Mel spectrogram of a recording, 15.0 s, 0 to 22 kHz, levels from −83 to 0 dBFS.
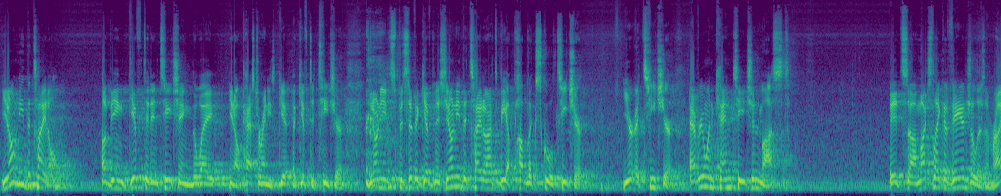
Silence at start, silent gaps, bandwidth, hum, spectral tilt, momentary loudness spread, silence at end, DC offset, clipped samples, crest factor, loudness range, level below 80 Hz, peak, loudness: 0 s; none; over 20 kHz; none; -4.5 dB/octave; 14 LU; 0 s; under 0.1%; under 0.1%; 16 dB; 3 LU; -66 dBFS; -2 dBFS; -16 LUFS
